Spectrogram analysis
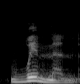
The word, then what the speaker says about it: women: to an E but what you change when you pronounce the word is woman becomes women okay so you change that actually you change um the sound of the O woman to women one person becomes two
